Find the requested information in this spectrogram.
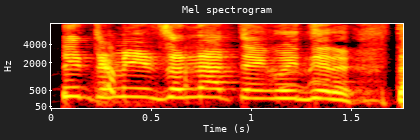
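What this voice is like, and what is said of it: British-influenced Italian accent. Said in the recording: “That sounded like a really like a British influenced Italian accent”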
